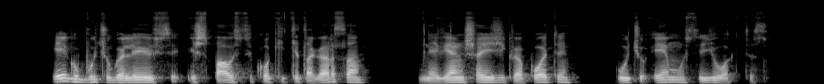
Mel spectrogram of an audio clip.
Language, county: Lithuanian, Šiauliai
